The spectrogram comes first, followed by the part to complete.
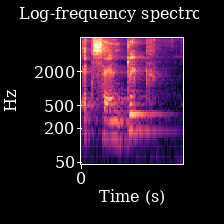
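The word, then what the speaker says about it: eccentric: इसी तरह ECC है एक्सेंट्रिक, एक्सेंट्रिक, सनकी, ये ध्यान रखना है।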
